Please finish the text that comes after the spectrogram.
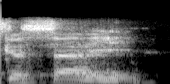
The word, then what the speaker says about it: Guscette: Yeah, it's that everyone says my last name wrong. Well, how do you say it? It's Guscette. Guscette.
